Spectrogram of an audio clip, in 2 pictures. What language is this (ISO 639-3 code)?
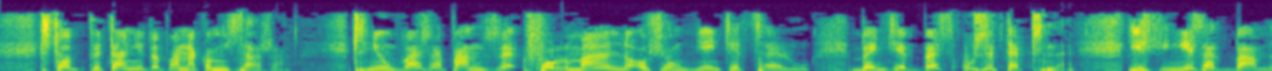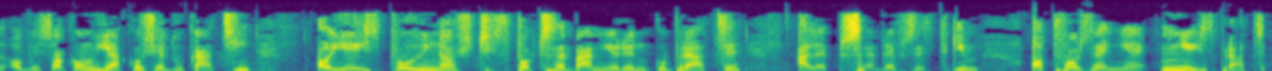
pol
